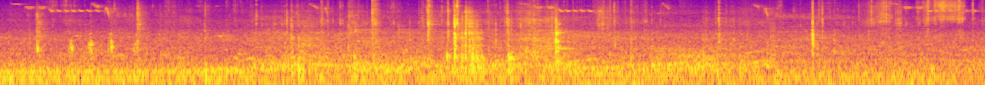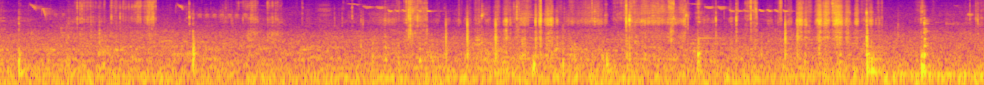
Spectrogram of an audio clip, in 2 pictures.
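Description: Small birds chirping and chickens clucking in the open air, with scattered light taps and scrapes of a plastic dough scraper cutting dough on a metal tray; the two loudest knocks come about seven and eight seconds in.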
